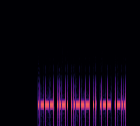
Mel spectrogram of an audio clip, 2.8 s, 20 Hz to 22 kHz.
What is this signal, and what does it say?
Morse code, heard as a keyed tone, about 48 wpm, 700 Hz. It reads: JF2IWL
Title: Call Signs Repeated 3x - 50wpm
